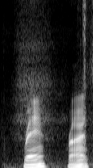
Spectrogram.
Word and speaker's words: Reims: Reims.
